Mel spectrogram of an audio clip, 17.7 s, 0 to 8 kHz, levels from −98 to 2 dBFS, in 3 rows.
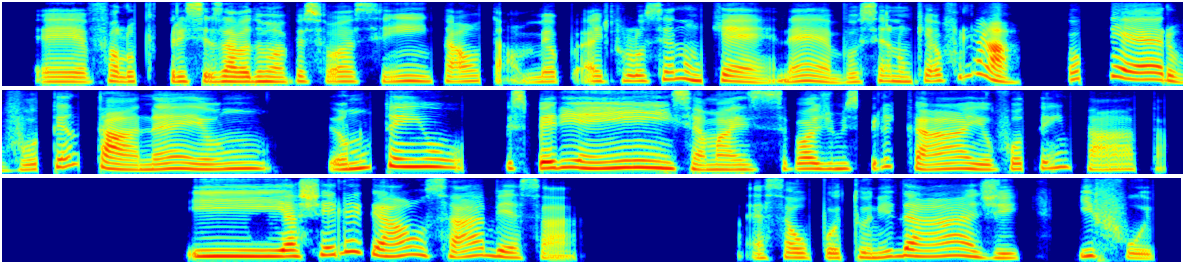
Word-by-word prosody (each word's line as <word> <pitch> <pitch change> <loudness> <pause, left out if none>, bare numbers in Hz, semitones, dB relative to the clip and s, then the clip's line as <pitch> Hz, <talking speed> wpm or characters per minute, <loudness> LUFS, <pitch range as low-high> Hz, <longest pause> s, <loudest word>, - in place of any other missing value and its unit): Eh, 165 0 -2
falou 175 +2 -3
que - - -22
precisava 170 -1 +1
de 175 - +1
uma 165 -1 +1
pessoa 175 0 -4
assim 175 +2 -4
e - - -5
tal, 175 0 -2
tal. - - -12
Meu 165 +2 -6
pa - - -18
aí - - -2
ele 180 - -10
falou: 190 -1 -2
"Você 255 - -4
não 255 -3 0
quer, 165 -8 -1
né, 175 -2 -1
você 155 +7 -7
não 170 - -2
quer?" 190 +3 -4
Eu - - -2
falei: 360 - -6
"Ah, 165 - +6 0.3
eu 255 - -2
quero. 245 - +4
Vou 165 +5 -6
tentar, 215 - +2
né. 195 +3 +2
Eu 180 0 0
não 205 +1 0 0.3
eu 180 +1 0
não 220 - +4
tenho 275 -4 +4 0.2
experiência, 225 -2 +4
mas 170 0 -2
você 200 - -11
pode 195 0 +1
me - - +1
explicar 200 - -1
e 180 - 0
eu 170 - -2
vou 190 +2 -4
tentar." 245 +4 -6
Tal. - - -17 1.0
E 215 0 +6
achei 215 +5 +2
legal, 270 - +1
sabe, 230 -1 0
essa 85 - -5 0.9
essa 155 +2 -5
oportunidade 180 +3 -1 0.3
e 225 - 0
fui. 155 -8 -7
195 Hz, 190 wpm, -20 LUFS, 170-225 Hz, 1.0 s, Ah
